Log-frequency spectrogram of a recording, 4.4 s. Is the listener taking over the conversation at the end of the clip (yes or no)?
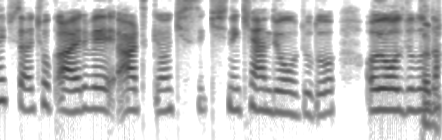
no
